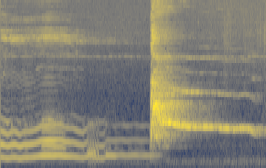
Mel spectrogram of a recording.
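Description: A man's singing voice holding out the last note of a mock love song, a long wavering note that breaks off about a second and a half in. About two seconds in, a second, higher tone starts suddenly and slides slowly down as it fades.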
